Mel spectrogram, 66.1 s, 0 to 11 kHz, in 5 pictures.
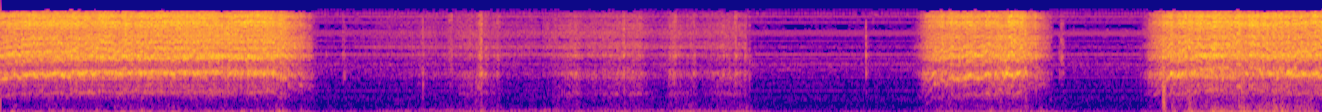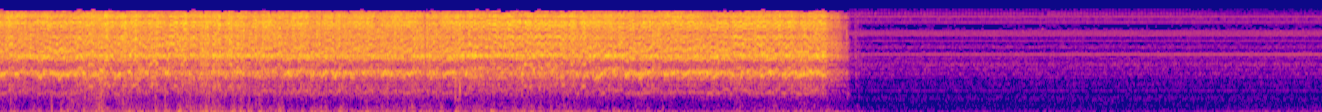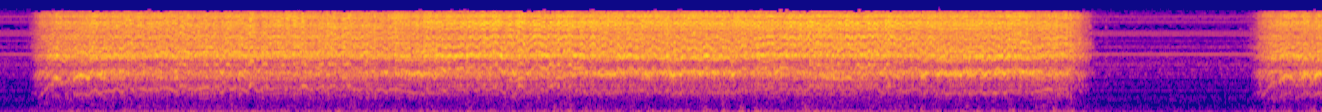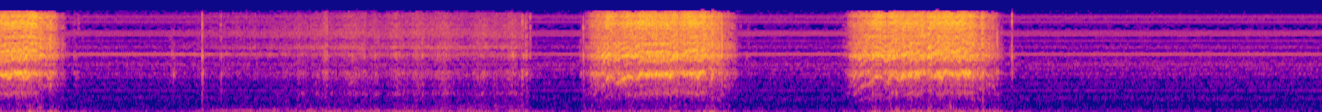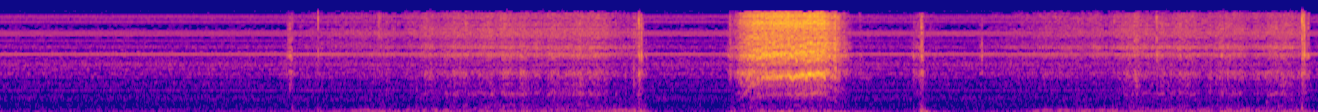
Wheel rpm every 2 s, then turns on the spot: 140, 80, 10, 10, 40, 60, 150, 170, 170, 160, 120, 0, 0, 70, 160, 160, 160, 160, 100, 50, 20, 10, 30, 70, 80, 0, 0, 0, 10, 20, 60, 0, 20.
4-8 42-44 56-60 64-66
